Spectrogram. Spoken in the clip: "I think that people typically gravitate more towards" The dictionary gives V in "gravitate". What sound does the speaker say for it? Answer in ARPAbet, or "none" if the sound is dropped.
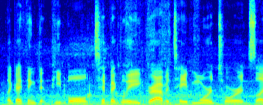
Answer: V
